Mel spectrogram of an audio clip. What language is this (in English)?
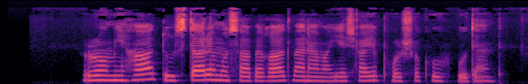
Persian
